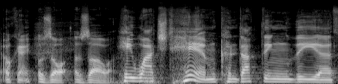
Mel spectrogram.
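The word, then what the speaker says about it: Seiji Ozawa: Well, how do you pronounce his name? Seiji Okay. Ozawa.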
